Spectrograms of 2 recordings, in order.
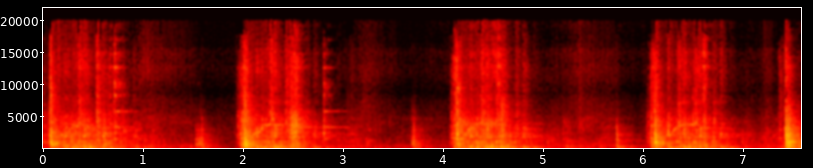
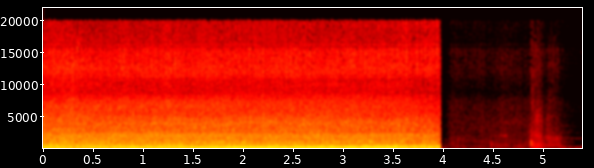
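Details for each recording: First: Briggs & Stratton Brute snowblower (Menards), electric start: four bursts of starter cranking that fade out without the engine ever catching or firing; cranks but won't start, pull start also fails, cause not yet confirmed. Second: Briggs & Stratton Brute snowblower, after letting suspected water or ice dry out and starting via electric-start button: small engine holds a steady, even beat at constant speed with no misses for about four seconds, then shuts off; running normally.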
